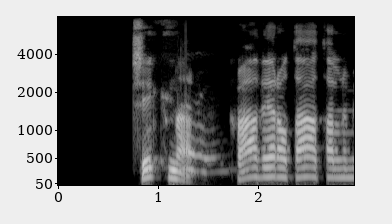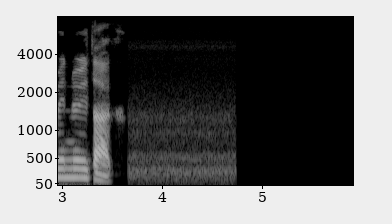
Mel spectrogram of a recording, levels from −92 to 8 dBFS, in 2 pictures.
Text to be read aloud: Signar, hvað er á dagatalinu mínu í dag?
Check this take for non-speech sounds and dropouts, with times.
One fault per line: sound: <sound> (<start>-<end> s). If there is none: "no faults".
no faults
